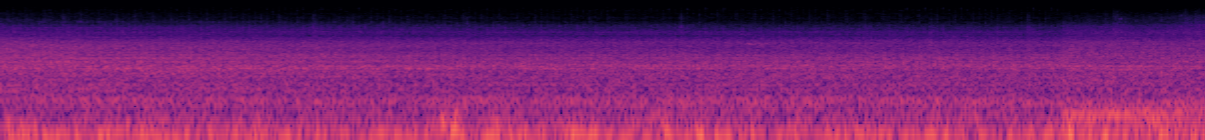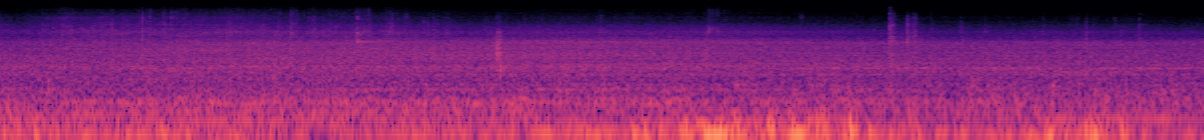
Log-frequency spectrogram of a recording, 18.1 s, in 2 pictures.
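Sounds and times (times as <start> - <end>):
car engine idling: 0.0 - 18.0
low bumps: 7.9 - 15.2.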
